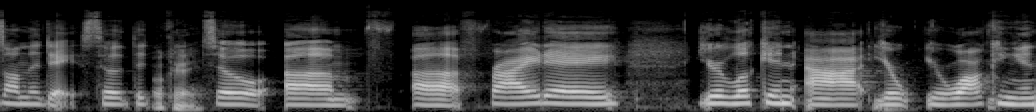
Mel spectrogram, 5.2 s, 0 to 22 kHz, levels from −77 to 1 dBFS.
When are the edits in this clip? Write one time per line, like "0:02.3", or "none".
none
